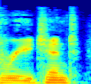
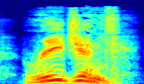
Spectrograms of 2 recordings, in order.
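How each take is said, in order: First: Said in the usual way. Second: Loud, higher shout of the word; father shouting over the gale; screamed over wind. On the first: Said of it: "in a measured voice". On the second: A narrator's reading. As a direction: yell it over the storm. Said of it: "I screamed over the gale".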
